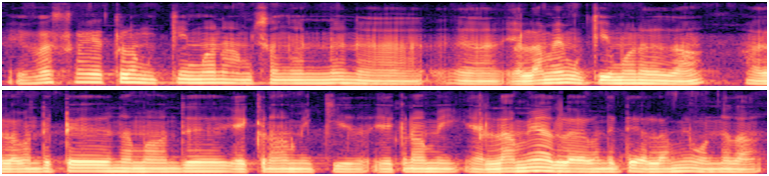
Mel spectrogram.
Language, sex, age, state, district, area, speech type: Tamil, male, 18-30, Tamil Nadu, Erode, urban, spontaneous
